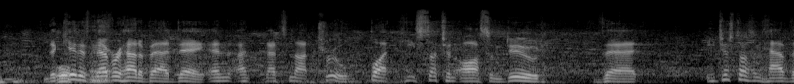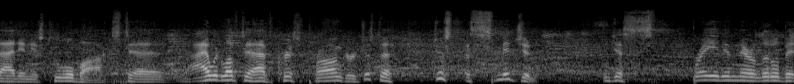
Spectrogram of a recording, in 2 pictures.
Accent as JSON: {"language": "English", "town": "Ottawa", "region": "Ontario", "country": "Canada", "tie": "born or raised there", "said": "Montreal Canadiens for us was like the home team because at the time, Ottawa did not have the Senators. So we grew up on the Montreal Canadiens and the Toronto Maple Leafs"}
